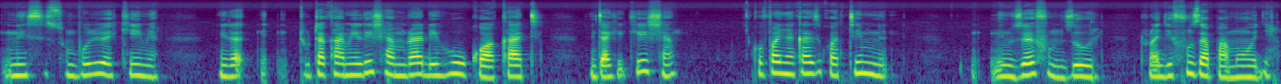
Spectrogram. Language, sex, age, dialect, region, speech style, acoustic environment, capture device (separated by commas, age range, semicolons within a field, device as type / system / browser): Swahili, female, 25-34, Tanzania - Dar es Salaam, Tanzania, relaxed, silence, mobile / Linux / Chrome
